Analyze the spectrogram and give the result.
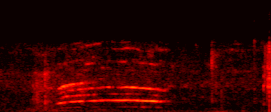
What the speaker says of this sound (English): No, that's my brother's cat.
